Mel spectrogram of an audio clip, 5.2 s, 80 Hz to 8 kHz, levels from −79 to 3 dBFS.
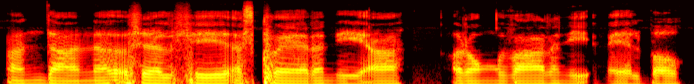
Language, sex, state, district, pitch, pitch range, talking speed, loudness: Mizo, male, Mizoram, Aizawl, 100 Hz, 100-105 Hz, 170 wpm, -18 LUFS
